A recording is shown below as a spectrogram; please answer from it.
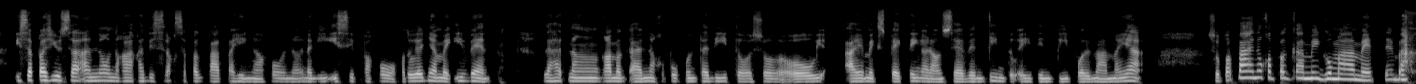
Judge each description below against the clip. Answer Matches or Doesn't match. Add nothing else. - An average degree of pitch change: Matches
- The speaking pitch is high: Doesn't match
